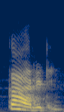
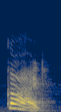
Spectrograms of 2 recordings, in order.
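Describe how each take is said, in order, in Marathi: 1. तो मराठी पद्धतीने उच्चारला आहे. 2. तो इंग्रजी पद्धतीने उच्चारला आहे. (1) "मराठी प्रनाऊन्सिएशन" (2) "इंग्लिश प्रनाऊन्सिएशन"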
